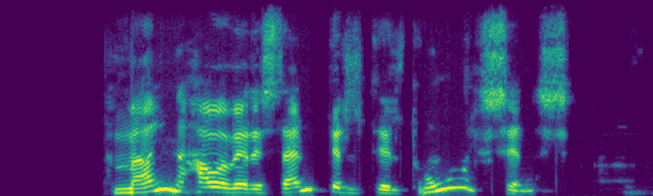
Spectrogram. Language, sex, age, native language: Icelandic, male, 30-39, Icelandic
